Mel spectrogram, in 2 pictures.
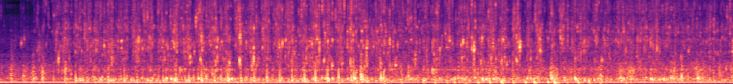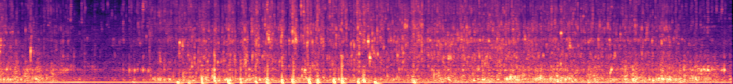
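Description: Water poured in a steady, continuous stream for a long stretch, a close trickling rush with a brief dip midway before flowing on, over a low constant hum.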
